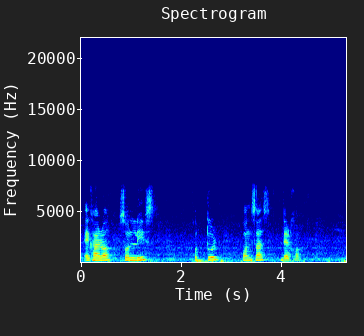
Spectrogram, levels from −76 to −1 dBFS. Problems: none marked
